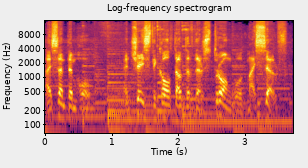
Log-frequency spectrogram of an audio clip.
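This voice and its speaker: A man's voice: medium pitch, lively intonation, normal speed, lightly acted. Man acting a resolute mercenary hero, over music. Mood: calm, assured. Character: male mercenary hero, resolute, protective, terse. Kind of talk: dramatic video game acting.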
